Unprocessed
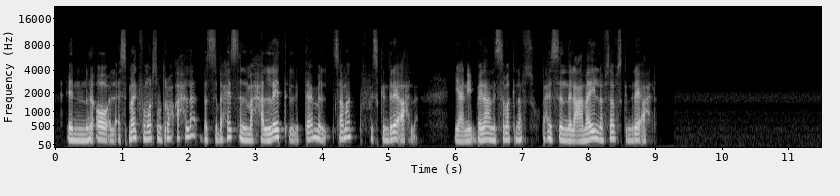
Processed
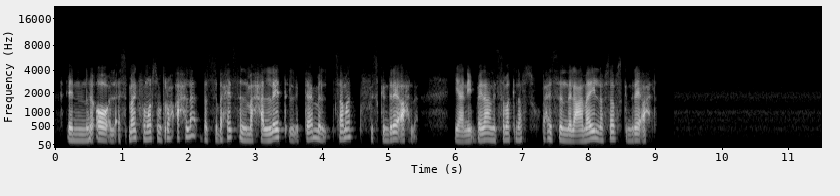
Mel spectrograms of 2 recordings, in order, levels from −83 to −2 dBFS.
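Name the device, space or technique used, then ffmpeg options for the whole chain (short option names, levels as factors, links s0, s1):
phone earpiece: -af "highpass=490,equalizer=f=570:t=q:w=4:g=-4,equalizer=f=1000:t=q:w=4:g=6,equalizer=f=1500:t=q:w=4:g=-9,equalizer=f=2900:t=q:w=4:g=5,lowpass=f=3100:w=0.5412,lowpass=f=3100:w=1.3066,volume=1.12"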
